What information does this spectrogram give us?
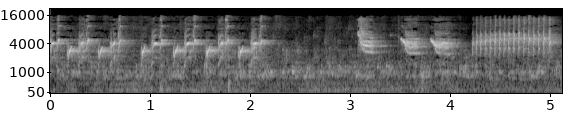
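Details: Wambi, a small kept songbird singing actively as masteran training material: rapid bursts of high, sharp chirps repeated about three times a second, then a downslurred pair of notes and a fast buzzy trill at the end.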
